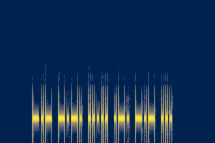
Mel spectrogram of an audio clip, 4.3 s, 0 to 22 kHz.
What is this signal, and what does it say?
Morse code, heard as a keyed tone, about 28 wpm, 700 Hz. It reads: KC5RKS
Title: USA Call Signs 28wpm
